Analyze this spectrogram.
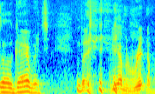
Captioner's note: laughs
